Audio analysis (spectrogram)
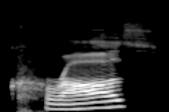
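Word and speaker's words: Cross-Z: Because it's spelled cross with a Z. And it's kind of pronounced cross.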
